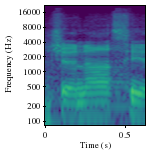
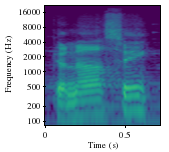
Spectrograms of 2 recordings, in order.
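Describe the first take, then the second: First: It begins with a soft j sound, like genie. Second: It begins with a hard g sound. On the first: The name comes from the word genie. The speaker calls it right. "the word genie" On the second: The name was only ever read, never heard. The speaker calls it wrong. "I just pronounced them wrong"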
